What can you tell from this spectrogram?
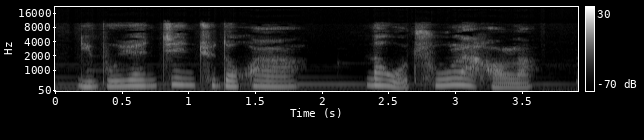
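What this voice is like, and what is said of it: Soft, gentle, frail voice. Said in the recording (Chinese): “用柔弱的声音说”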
